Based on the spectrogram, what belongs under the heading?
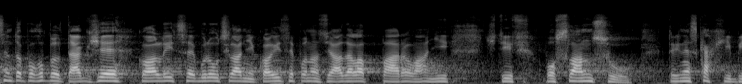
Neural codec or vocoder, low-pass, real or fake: none; 10.8 kHz; real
